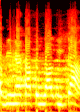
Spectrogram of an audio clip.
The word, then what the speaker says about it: Bhinneka Tunggal Ika: Kita Bhinneka Tunggal Ika, ini bacanya Bhinneka Tunggal Ika.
